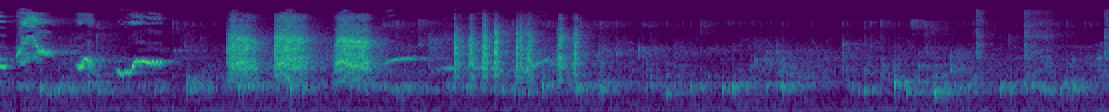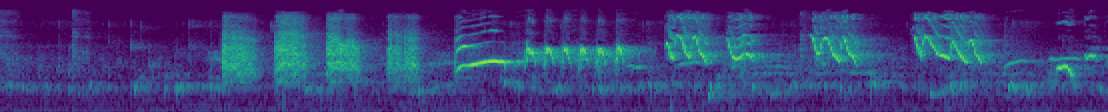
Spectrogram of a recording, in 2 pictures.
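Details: A white-rumped shama, agitated and calling hard, delivers repeated harsh rasping bursts at a rapid pace. These are interspersed with quick rising whistles and scratchy chatter, with quieter twittering in between.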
